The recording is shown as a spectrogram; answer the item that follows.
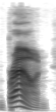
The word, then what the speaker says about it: Braun: shine off of Christian Braun. And the other thing that could take a little shine off Christian Braun is his differently spelled, similarly pronounced last name pal, Bruce Brown.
